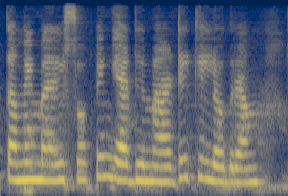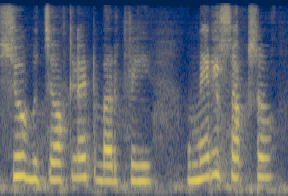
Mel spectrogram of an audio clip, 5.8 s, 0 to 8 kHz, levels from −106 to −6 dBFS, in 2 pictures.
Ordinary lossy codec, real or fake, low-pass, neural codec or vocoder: none; fake; 7.2 kHz; codec, 44.1 kHz, 2.6 kbps, DAC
